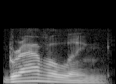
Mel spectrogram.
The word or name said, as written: gravelling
